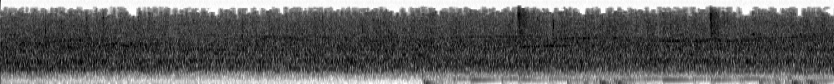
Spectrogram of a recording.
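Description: A large theatre audience cheering and applauding in a standing ovation. About halfway through, a music cue with a steady beat and a repeating bass line comes in under the applause.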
